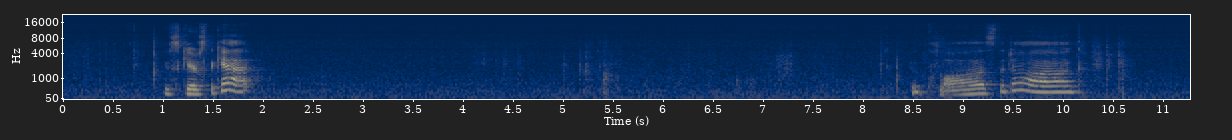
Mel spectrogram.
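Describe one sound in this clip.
A middle-aged woman reads aloud calmly, close by.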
